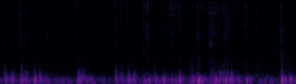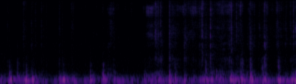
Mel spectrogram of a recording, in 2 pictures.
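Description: Long nails tap rapidly on a thin printed silicone keyboard cover over MacBook keys, making a quick, uneven patter of soft, muffled clicks. The taps are dull and low with very short decay, and a brighter, hissier texture enters over the last couple of seconds.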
